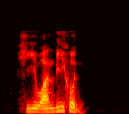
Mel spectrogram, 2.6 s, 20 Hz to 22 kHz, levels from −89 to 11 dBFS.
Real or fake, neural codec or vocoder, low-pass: fake; codec, 16 kHz, 2 kbps, FreqCodec, larger model; 7.2 kHz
